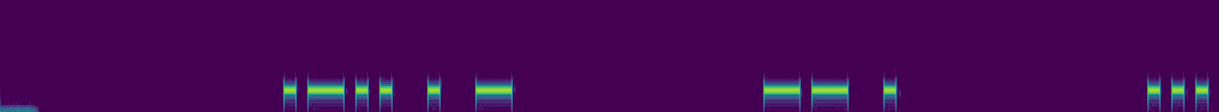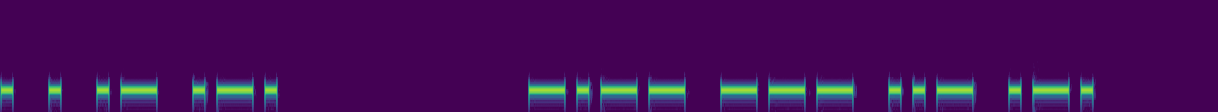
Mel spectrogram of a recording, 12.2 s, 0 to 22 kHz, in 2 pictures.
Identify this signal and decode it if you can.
Morse code, heard as a keyed tone, about 20 wpm, 700 Hz. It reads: LET ME HEAR YOUR
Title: 3x Word-Spacing - Sentences from Top 300 Words - 20wpm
